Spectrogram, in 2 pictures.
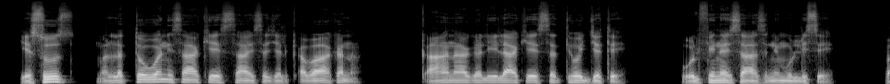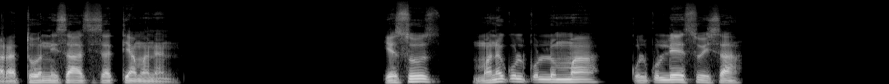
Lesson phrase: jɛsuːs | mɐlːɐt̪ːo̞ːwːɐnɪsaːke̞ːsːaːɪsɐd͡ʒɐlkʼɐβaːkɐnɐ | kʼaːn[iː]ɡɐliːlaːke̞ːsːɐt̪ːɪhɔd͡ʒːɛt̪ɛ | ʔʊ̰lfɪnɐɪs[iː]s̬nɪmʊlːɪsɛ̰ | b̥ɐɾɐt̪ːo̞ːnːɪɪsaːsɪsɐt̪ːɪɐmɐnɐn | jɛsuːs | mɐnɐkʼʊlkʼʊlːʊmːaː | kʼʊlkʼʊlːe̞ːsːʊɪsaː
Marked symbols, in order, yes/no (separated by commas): no, no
